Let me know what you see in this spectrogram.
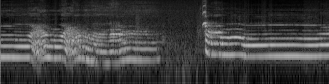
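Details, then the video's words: Dogs howling: two wavering, falling howls in the first two seconds, a short pause, then a steady, sustained, clear howl that holds an even pitch to the end. "OUÇA O SOM DE CACHORROS UIVANDO"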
